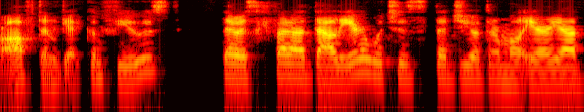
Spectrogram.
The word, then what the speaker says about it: Hveradalir: It's called Hveradalir. I think that's how you say it, probably not properly in Icelandic, but that's what it is, Hveradalir.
